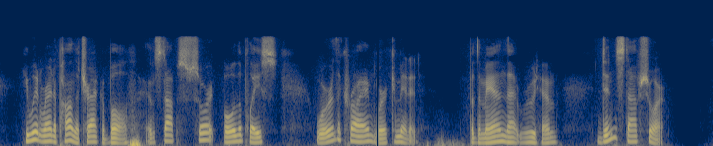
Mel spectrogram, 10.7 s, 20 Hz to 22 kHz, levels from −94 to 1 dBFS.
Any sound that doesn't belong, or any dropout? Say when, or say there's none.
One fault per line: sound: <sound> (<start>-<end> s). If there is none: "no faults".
sound: dropout (5.6-5.7 s)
